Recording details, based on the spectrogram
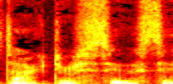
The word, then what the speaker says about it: Dr. Seuss: And then tell us how Theodore Geisel came to be known as Dr. Seuss, if you would, please. – Well, you are pronouncing it correctly, although a lot of people pronounce it Dr. Seuss many times, but you've got it right.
